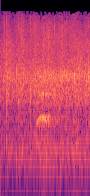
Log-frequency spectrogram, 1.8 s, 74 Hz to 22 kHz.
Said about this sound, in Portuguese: Ó, batemos o um recorde aqui, 51 mil pessoas. Agora é uma salva de palmas, tanta gente aprendendo isso.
